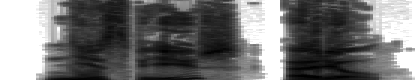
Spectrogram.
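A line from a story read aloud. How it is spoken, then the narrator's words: Mocking call. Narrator (Russian): насмешливо окрикнул его Вольга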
